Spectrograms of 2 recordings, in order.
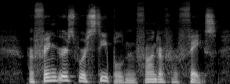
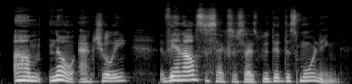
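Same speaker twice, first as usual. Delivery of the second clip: put-on higher, hesitant boy; nervous boy voice; 7 semitones higher than usual. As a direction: hedge it shyly. Izuku clarifies.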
